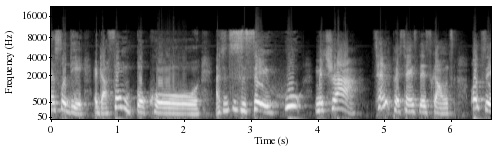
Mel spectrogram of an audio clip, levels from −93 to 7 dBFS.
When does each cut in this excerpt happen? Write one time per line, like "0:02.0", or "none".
none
